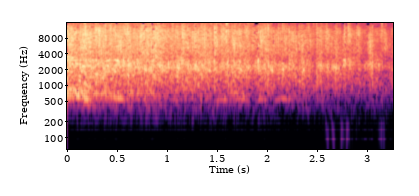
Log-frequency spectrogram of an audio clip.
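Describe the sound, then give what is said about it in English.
A church audience applauds and cheers for first-time visitors with dense, steady clapping that slowly fades toward the end. “Hey, church, can we make some noise for our first-time visitors at every single spot?”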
